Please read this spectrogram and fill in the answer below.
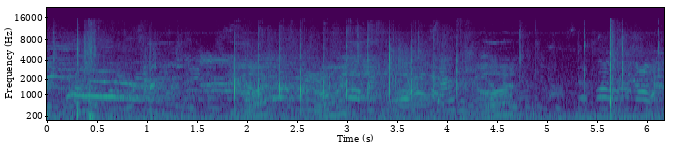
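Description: Indistinct background voices of children and adults, with a few sharp knocks just after the start and a quick run of light clicks in the middle.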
